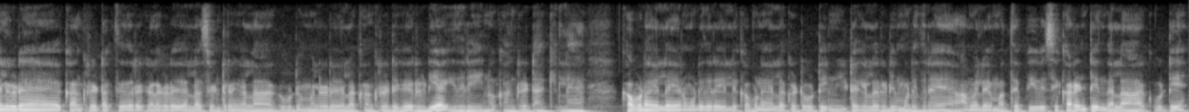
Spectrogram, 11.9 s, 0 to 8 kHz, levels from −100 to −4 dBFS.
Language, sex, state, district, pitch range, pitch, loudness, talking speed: Kannada, male, Karnataka, Chamarajanagar, 95-100 Hz, 95 Hz, -21 LUFS, 155 wpm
